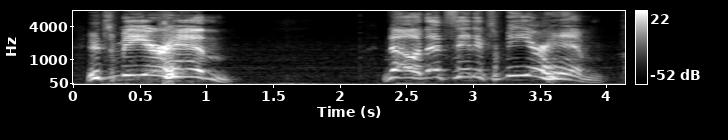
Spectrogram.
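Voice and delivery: very high, shouted jealous demand; mock ultimatum. Vice president demanding president pick one, mock screaming. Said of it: "They're gonna have a moment like that".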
